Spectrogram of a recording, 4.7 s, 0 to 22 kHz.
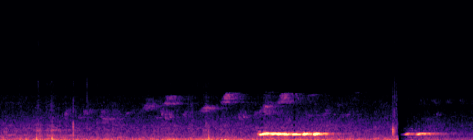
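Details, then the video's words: Local zebra dove from Tuban, Indonesia, already singing at three in the morning as a pre-dawn wake-up bird, used as a lure recording; one rapid bubbling burst of low coo notes, then a brief fragment, over faint background hiss. "perkutut lokal tuban alarm tahajjud Jan 3 sudah manggung"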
